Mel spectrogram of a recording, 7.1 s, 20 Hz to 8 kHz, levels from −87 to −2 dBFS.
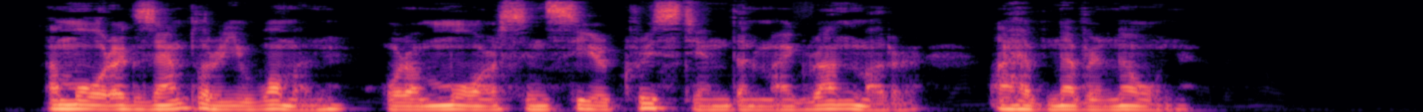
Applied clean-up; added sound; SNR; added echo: none; none; none; reverberation time 0.4 s.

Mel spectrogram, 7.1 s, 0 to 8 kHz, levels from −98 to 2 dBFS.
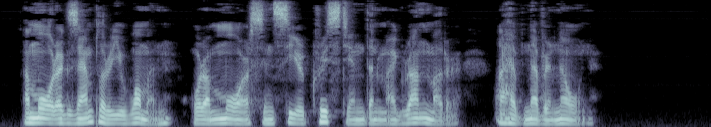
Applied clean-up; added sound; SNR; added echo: none; none; none; none.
